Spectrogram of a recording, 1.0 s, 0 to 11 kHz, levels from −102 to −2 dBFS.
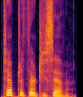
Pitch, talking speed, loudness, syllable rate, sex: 210 Hz, 175 wpm, -16 LUFS, 7.3 syllables/s, female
